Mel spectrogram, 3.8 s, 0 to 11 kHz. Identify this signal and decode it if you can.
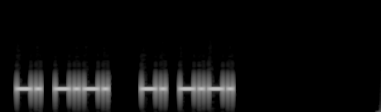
Morse code, heard as a keyed tone, about 25 wpm, 700 Hz. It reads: NC NC
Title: Practice QSO - Exchange 1 - Beginning - 25wpm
